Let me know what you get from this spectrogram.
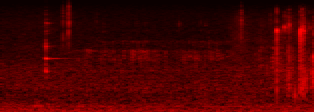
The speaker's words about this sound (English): Now, let me take a sip of water on this because, y'all.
